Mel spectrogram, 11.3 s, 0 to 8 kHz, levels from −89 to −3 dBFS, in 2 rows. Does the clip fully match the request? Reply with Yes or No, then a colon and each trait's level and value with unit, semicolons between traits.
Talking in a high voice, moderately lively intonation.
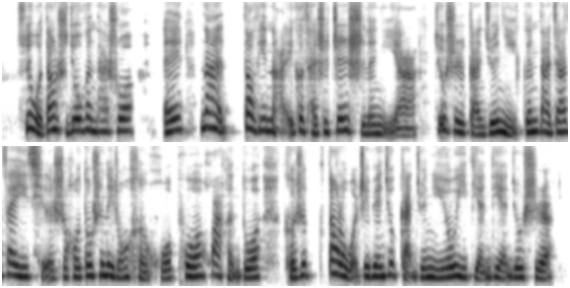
Yes: high, 220 Hz; average, 3.6 semitones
